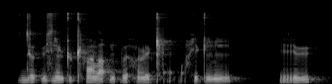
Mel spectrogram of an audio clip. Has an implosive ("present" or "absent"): absent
